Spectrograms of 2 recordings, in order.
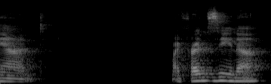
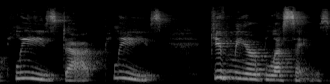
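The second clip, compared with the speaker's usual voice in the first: sobbing plea; 4 semitones higher than usual. Retold or imitated. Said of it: "I'm just sobbing".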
